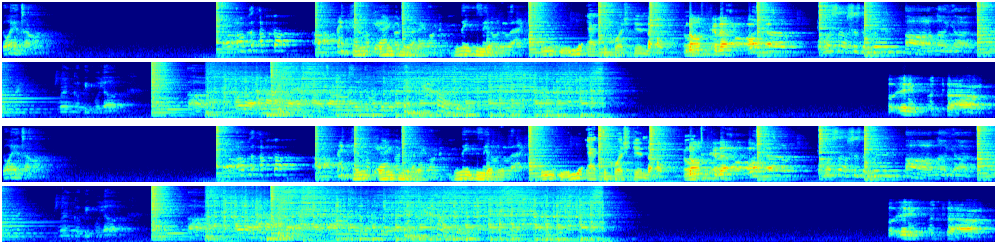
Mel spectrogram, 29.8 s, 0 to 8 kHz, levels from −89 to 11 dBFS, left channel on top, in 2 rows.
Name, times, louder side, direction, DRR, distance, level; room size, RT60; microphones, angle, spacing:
voice 1, 0.0-0.6 3.3-4.2 4.6-6.5 6.9-8.3 10.9-11.8 12.2-15.2 15.7-16.6 17.7-23.1, left 2 dB, 60° left, -4 dB, 2.5 m, -35 dB
sound 1, 3.2-3.7 4.7-5.7 6.0-6.6 7.3-7.5 7.9-8.6 8.9-10.3 11.3-11.8 12.3-13.4 14.6-15.5 17.1-17.8 18.9-19.4, right 2 dB, 5° right, 1.3 m, -28 dB
voice 2, 5.3-6.3 6.8-7.6 8.1-9.7 10.2-10.9, right 4 dB, 90° right, 10 dB, 0.7 m, -29 dB
voice 3, 10.3-11.6 28.2-29.6, left 2 dB, 30° left, 4 dB, 1.3 m, -25 dB
sound 2, 17.9-23.9, right 3 dB, 25° right, 0.9 m, -33 dB
21.5 x 15.5 x 2.7 m, 0.92 s
head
